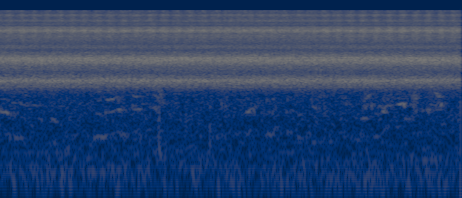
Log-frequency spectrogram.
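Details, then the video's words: A prairie cicada chorus forms a constant ringing hiss of several high tones, steady from start to finish, with faint low background noise. "Explore the prairie sound of cicada"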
